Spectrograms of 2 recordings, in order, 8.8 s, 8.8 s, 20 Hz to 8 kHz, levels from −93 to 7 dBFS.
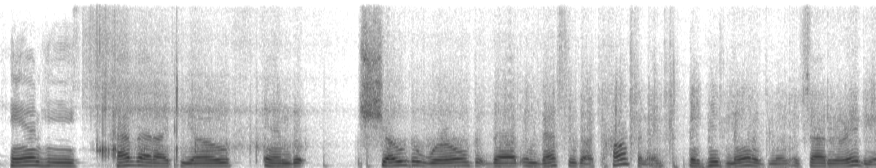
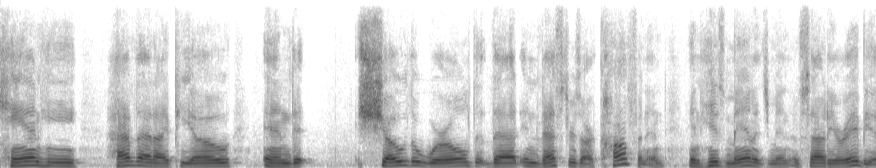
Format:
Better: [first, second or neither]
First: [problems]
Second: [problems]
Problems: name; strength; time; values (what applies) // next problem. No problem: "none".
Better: second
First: noise reduction (neural mask model RNNoise)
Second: none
